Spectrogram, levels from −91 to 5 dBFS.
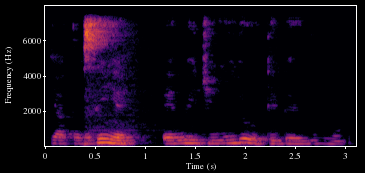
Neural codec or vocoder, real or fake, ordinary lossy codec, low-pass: none; real; none; 7.2 kHz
